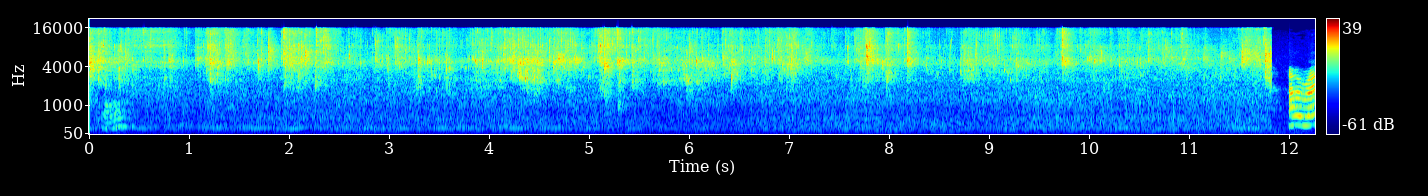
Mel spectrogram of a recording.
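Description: Tap water runs steadily from a faucet into a sink as lotion is rinsed off the legs, a continuous close splashing hiss that holds for about twelve seconds.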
